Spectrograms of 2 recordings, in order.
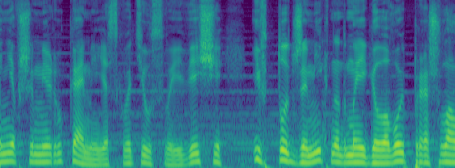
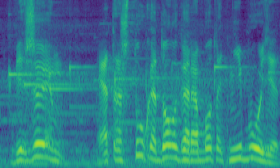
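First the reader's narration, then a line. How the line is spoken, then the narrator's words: Yelling into ear. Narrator (Russian): завопил Расти мне на ухо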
